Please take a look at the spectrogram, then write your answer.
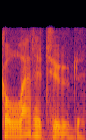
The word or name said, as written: colatitude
